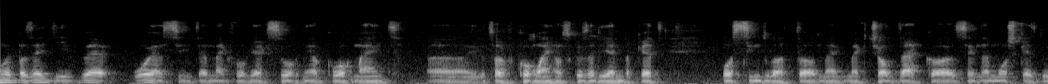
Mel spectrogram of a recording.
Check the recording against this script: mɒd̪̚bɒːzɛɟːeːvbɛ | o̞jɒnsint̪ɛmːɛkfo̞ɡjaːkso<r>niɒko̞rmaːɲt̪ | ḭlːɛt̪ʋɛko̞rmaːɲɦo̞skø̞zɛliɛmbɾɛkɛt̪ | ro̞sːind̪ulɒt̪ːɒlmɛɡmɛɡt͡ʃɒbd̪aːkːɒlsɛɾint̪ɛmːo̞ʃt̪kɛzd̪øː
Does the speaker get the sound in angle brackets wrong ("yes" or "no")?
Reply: no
